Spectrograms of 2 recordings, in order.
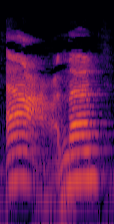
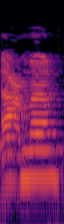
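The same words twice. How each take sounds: First: It is said slowly, with clear enunciation. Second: It is said quickly, with less enunciation. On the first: The reciter is a beginner. "But for now" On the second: The reciter is more practiced. "after a while, you'll say"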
